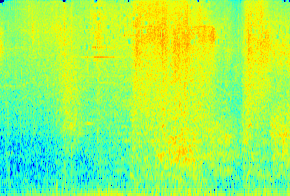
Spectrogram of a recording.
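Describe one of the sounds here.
Crackling magic blasts whoosh out in bursts.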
